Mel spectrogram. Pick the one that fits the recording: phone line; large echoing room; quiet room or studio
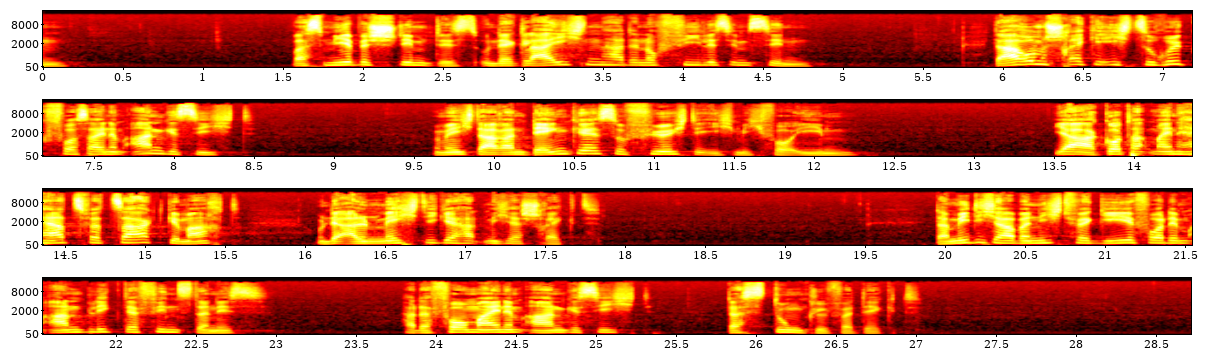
large echoing room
